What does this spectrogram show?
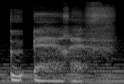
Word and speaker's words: cerf: Écoutez le silence des sous-boissés Eur F non masculin. Attention à la prononciation. Le F se fait entendre mais le prestige est total.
